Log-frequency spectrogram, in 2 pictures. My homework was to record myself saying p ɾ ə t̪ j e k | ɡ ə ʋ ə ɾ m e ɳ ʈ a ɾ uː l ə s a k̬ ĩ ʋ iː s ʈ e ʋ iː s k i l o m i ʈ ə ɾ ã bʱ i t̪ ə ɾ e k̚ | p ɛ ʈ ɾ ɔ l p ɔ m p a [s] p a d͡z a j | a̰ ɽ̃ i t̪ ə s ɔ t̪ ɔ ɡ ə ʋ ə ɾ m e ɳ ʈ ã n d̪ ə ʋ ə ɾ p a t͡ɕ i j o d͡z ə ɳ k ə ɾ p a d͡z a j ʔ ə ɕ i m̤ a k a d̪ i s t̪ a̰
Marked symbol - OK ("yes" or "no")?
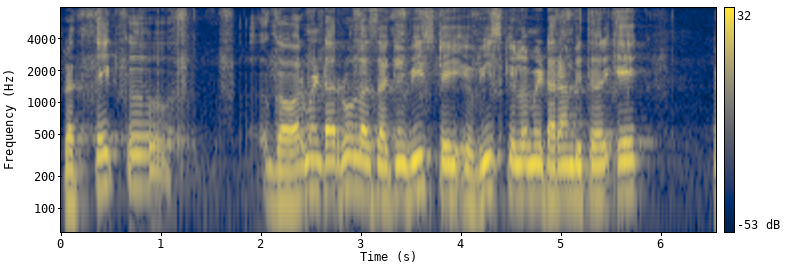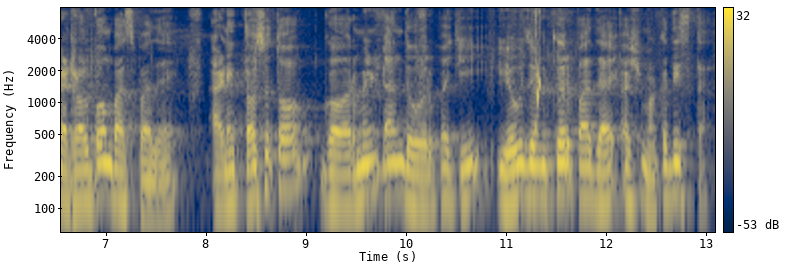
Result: yes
